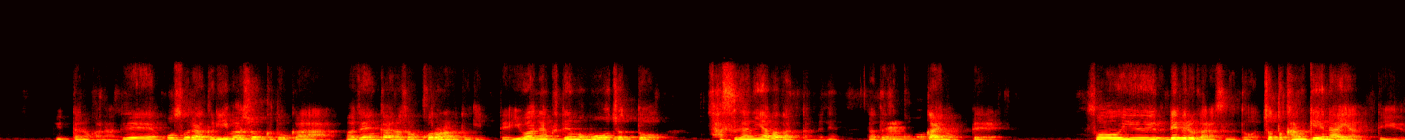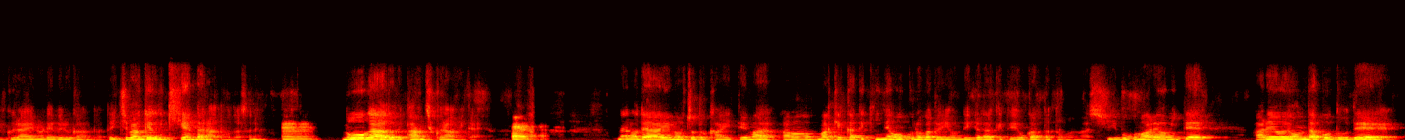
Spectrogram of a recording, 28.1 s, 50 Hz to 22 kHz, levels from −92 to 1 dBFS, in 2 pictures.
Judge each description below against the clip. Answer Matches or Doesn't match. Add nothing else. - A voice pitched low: Doesn't match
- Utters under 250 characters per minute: Doesn't match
